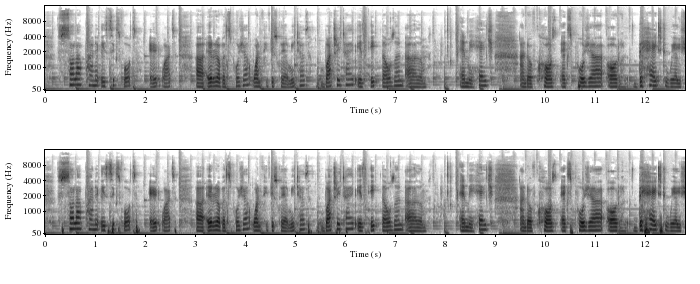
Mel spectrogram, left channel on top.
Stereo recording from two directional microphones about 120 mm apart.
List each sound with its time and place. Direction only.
0.5 s speech: 20° right (ahead or behind)
12.3 s speech: 15° right (ahead or behind)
